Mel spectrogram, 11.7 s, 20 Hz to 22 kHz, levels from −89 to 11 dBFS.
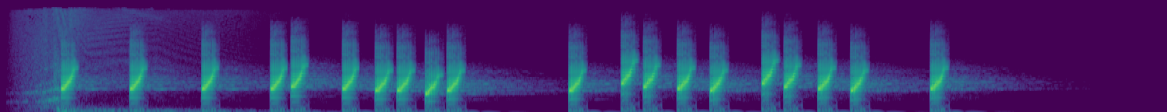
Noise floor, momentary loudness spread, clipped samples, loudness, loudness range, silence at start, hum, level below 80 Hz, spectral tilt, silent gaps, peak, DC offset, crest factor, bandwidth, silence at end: under -90 dBFS; 10 LU; under 0.1%; -19 LUFS; 3 LU; 0.55 s; none; -58 dBFS; -1.5 dB/octave; none; -4 dBFS; under 0.1%; 18 dB; 16.5 kHz; 2.2 s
